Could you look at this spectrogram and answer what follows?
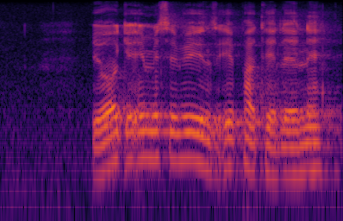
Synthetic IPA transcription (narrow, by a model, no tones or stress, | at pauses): jɔk̬ʼɛʔimisɛɓend͡zʱiɛpʰatʰɛlɛːnɛ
